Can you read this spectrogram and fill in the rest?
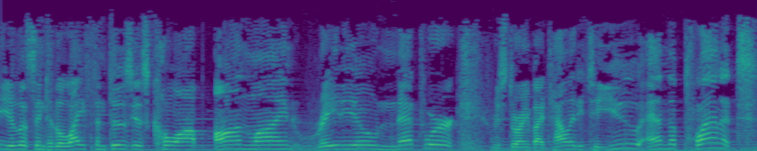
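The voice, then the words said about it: Polished announcer radio voice. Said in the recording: “if I didn't know that you're saying it live, I think this is coming from a recorded push-button something ... my radio voice just comes to the forefront when I start up our shows ... the circus barker”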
